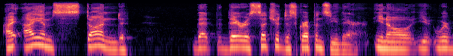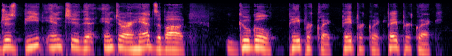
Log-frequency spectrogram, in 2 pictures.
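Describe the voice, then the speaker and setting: Higher-pitched male podcast host, dry sound. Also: dry recording. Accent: Norwegian-influenced. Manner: wordy, halting delivery with repeated words. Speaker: interview show host. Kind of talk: conversational podcast interview.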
